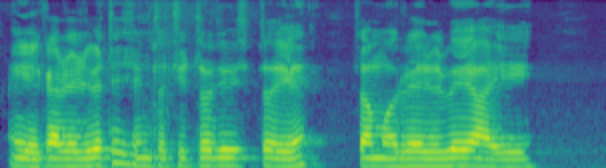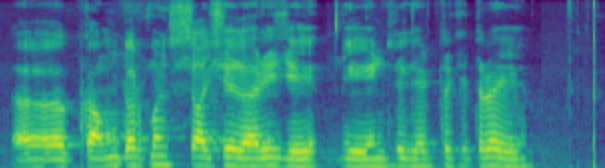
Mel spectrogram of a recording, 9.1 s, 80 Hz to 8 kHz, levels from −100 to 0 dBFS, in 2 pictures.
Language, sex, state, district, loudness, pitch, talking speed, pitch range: Marathi, male, Maharashtra, Dhule, -15 LUFS, 130 Hz, 105 wpm, 125-140 Hz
